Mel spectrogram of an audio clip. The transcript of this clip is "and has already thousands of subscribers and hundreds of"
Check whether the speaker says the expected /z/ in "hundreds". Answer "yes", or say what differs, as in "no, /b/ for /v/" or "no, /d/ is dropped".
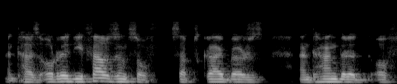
no, /z/ is dropped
